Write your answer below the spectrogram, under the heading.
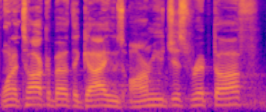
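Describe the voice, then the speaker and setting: Actor as a casual, rambling space crew leader. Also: male voice, mid-range voice, fairly even intonation, fairly quick, slight background noise, close to an everyday voice. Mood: wry, probing. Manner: casual, rambling, boyish slang. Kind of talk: video game voice acting.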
